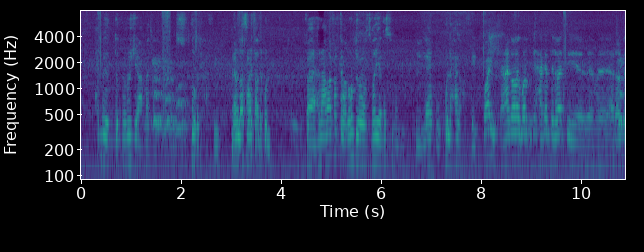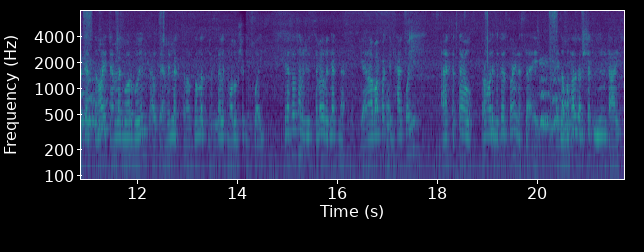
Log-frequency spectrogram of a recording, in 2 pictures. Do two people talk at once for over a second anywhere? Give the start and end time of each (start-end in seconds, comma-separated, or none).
none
